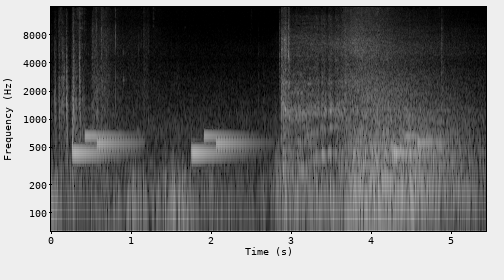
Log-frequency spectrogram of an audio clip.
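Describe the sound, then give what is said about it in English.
A police truck engine, the Burlington Police Department's Emergency Response Vehicle, cranks with a whining starter twice, then catches and settles into a loud, steady rumble, with no voices. “The department spent about a quarter million dollars to buy and outfit this truck. They call it the Emergency Response Vehicle.”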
